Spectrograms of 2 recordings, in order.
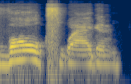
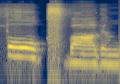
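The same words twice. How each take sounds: First: The word begins with a V sound. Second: The word begins with an F sound. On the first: "In America, they call it the Volkswagen" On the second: "the V pronounced as an F"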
